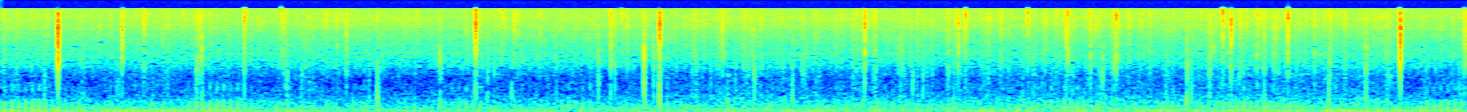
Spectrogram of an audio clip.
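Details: Cat purr as a continuous deep, grainy drone under a crackling fire, with frequent bright snaps of burning logs over the low rumble.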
